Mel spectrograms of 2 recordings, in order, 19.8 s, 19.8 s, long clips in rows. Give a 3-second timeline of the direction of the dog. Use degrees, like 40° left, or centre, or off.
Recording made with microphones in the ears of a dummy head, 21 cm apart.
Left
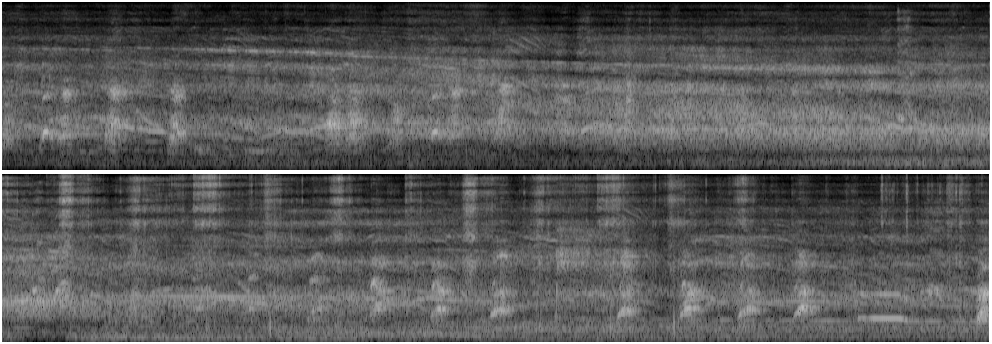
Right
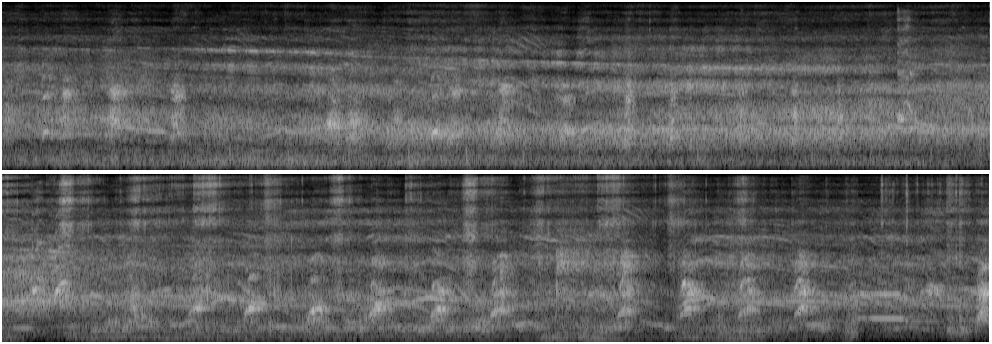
30° left, 20° right, 50° right, 60° right, 20° right, 20° left, 20° left.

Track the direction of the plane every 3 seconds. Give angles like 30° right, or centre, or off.
50° right, 30° right, centre, 30° left, 50° left, 60° left, 60° left.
